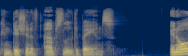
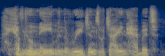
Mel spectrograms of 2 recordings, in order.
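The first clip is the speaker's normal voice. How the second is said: mournful. A narrator's reading. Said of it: "replied the voice mournfully".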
